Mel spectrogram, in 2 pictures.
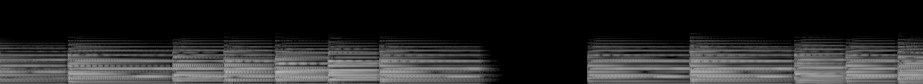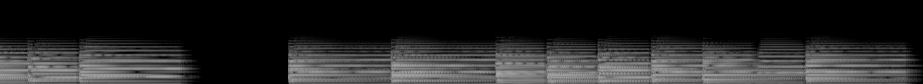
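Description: Nothing technically wrong can be heard anywhere in this audio. There is no fault to place in time and no cause to point to.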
